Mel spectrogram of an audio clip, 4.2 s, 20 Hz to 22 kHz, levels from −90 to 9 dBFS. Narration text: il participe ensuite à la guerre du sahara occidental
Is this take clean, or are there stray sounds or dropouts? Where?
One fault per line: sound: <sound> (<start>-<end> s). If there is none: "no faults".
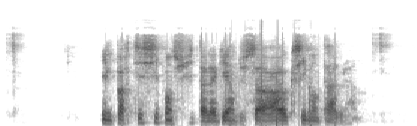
no faults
